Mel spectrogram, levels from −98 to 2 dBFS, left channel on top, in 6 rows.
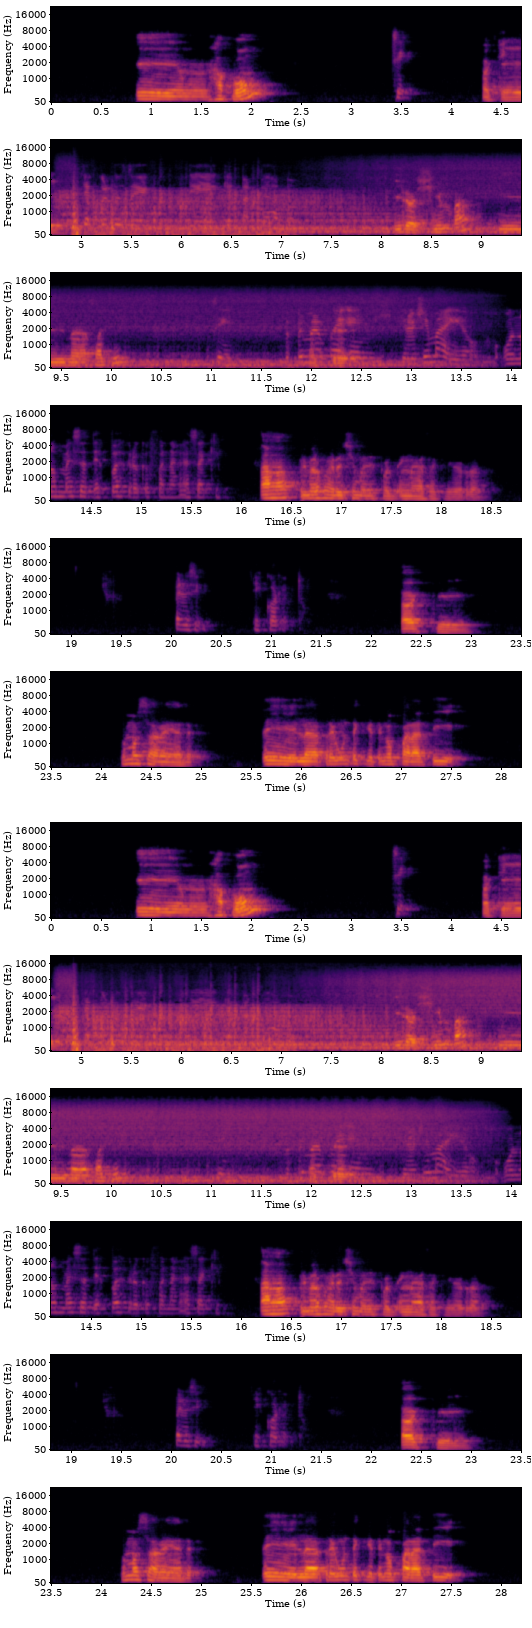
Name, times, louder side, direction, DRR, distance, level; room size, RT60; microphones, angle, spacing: voice 1, 0.8-2.2 4.3-4.8 8.1-10.2 12.0-12.4 16.2-18.4 22.3-23.0 24.2-24.9 25.6-27.5, right 2 dB, 5° right, 3 dB, 0.9 m, -32 dB
sound 1, 4.7-13.8, right 4 dB, 35° right, 0.5 m, -40 dB
voice 2, 5.0-5.7 6.0-7.3 11.0-11.2 11.9-15.8 19.3-19.4 20.0-20.3 20.8-21.2, left 3 dB, 85° left, 5 dB, 2.0 m, -48 dB
14.5 x 6.6 x 4.9 m, 0.37 s
head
